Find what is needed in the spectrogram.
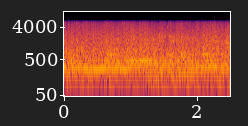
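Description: Live dream-pop band music heard from the audience: a loud, dense wash of held notes that runs on without a break.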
